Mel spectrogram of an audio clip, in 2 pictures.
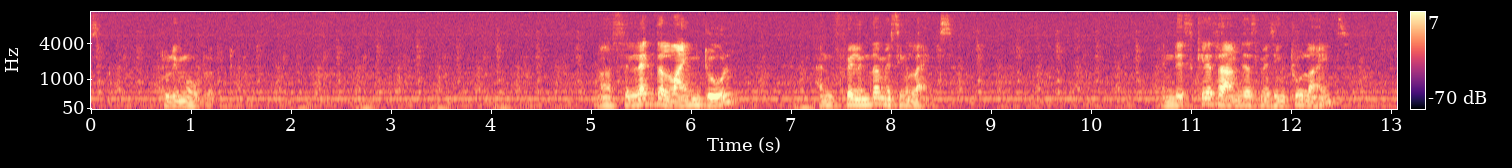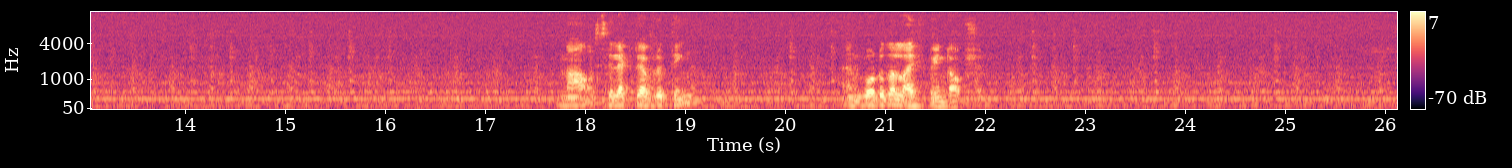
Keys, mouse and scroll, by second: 0.2 alt+click, 1.0 alt+click, 2.0 alt+click, 4.8 click, 20.9 click.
